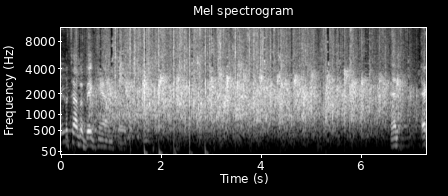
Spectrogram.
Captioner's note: applause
